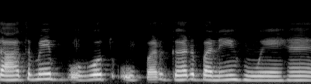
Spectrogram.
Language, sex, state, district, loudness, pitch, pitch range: Hindi, female, Himachal Pradesh, Shimla, -15 LUFS, 210 Hz, 195-225 Hz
